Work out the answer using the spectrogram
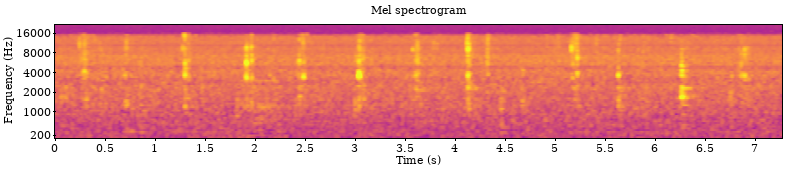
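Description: Faint chewing of a mouthful of chicken biryani: soft, sharp mouth clicks about twice a second over a low hiss.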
